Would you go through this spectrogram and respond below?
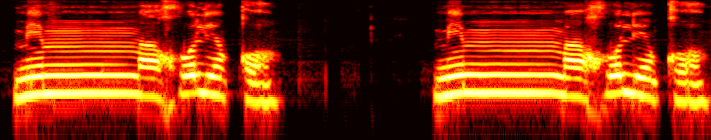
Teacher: এখানে হরকতের বামে মিমে তাসদিদ ওয়াজিব গুন্না এক আলিফ গুন্না করতে হবে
